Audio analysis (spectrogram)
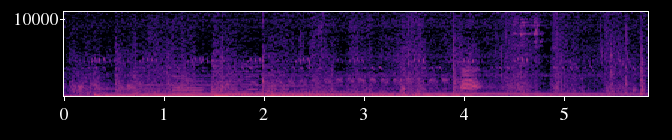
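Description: Hooves clip-clop from a horse in the Red Dead Redemption 2 video game, laid over steady game background tones and a sustained musical drone, at a moderate level with no voice over them.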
